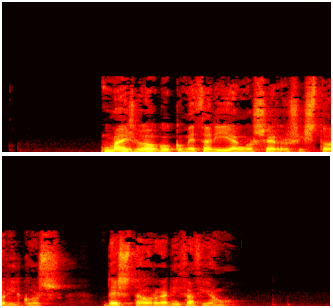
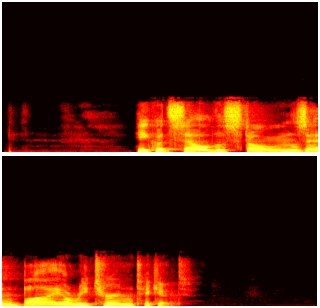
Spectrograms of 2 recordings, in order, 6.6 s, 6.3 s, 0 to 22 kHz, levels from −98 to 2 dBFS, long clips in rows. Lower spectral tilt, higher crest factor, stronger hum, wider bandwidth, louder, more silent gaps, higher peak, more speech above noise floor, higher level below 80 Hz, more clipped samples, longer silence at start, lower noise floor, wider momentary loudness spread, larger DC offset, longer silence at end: about the same, -4.5 dB/octave vs -4 dB/octave; first, 22 dB vs 16 dB; neither; first, 11.5 kHz vs 8 kHz; second, -25 LUFS vs -17 LUFS; neither; about the same, -4 dBFS vs -2 dBFS; second, 55 dB vs 69 dB; second, -68 dBFS vs -60 dBFS; neither; second, 1 s vs 1.35 s; second, -80 dBFS vs -85 dBFS; first, 13 LU vs 8 LU; neither; second, 1 s vs 1.35 s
